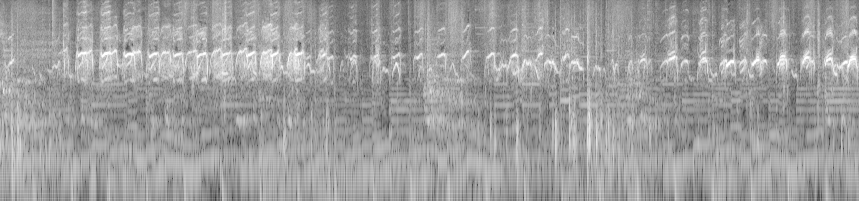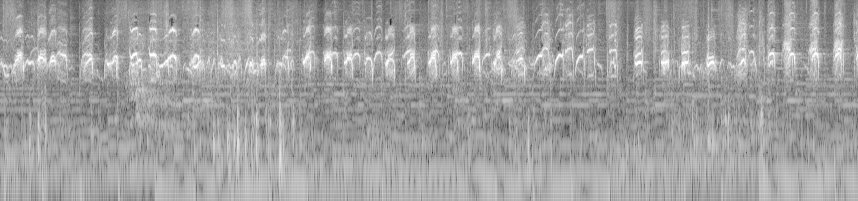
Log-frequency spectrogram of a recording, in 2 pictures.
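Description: Welsh Harlequin and Pekin ducklings peep in a dense, high-pitched chorus close by while being loaded into a cage, with handling bumps and low rumbles joining partway through.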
